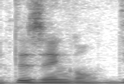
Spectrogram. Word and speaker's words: Dzingel: Is that how you say it? Ryan Dzingel. – Yeah, Dzingel. D Z I N G E L.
